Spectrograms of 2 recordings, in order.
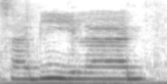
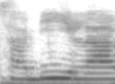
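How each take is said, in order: First: It ends with a final n sound. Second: It ends in a long vowel without n. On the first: The speaker calls it wrong. "bukan sabilan" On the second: The speaker calls it right. "dibacanya sabila"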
